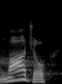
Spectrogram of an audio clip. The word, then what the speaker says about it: module: is short mael and we see the D makes the J sound like juice and jump model du in the middle of the word usually makes the J sound so a module can be a lesson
